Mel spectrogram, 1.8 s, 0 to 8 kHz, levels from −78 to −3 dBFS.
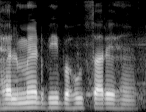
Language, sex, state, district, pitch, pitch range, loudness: Hindi, male, Jharkhand, Deoghar, 120 Hz, 120-130 Hz, -16 LUFS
